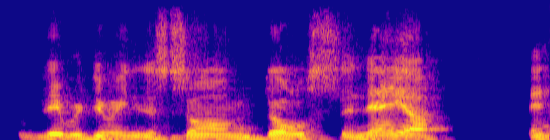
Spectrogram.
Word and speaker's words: Dulcinea: were doing the song dulcinea and he decided it was castilian and it should be pronounced dolphinair and i can't sing this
